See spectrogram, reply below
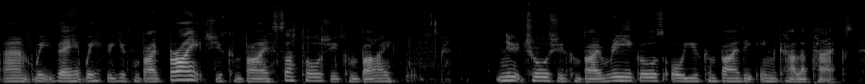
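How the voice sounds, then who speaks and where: A British woman demonstrating a craft project, chatty and explaining each step with fillers, her voice going hoarse. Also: deep voice, a little slow, a bit bright, slight background noise. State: losing her voice, coughing. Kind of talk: crafting tutorial.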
